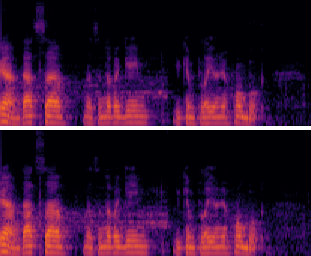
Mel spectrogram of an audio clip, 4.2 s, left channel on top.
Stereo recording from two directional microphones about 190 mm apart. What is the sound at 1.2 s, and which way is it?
Speech, 20° left (ahead or behind).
